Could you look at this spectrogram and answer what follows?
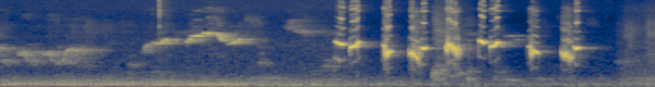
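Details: Yellow-vented bulbul in energetic rolling 'gacor ropel' song, used as a lure to draw replies from other bulbuls: a soft warbling phrase, then a quick run of about eight loud, bubbly chirps over a low hum.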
